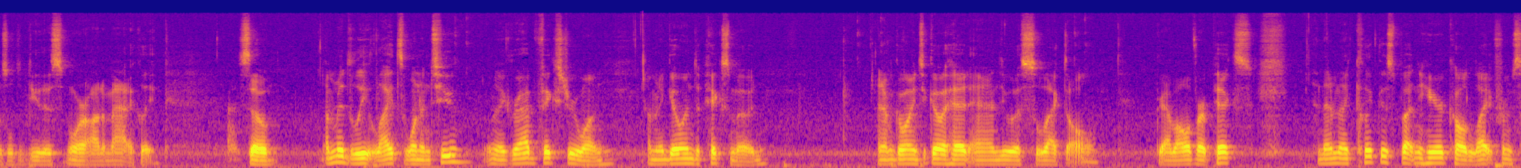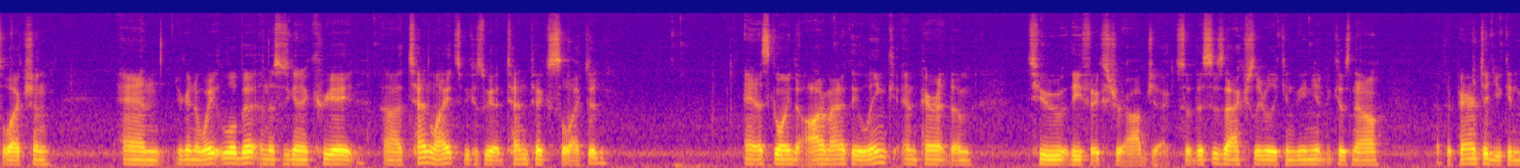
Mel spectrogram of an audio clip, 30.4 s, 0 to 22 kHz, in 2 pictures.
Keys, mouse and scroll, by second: 8.7 click, 18.2 click, 21.2 q, 23.0 click, 27.2 click, 28.1 click, 30.1 w, 30.3 click.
